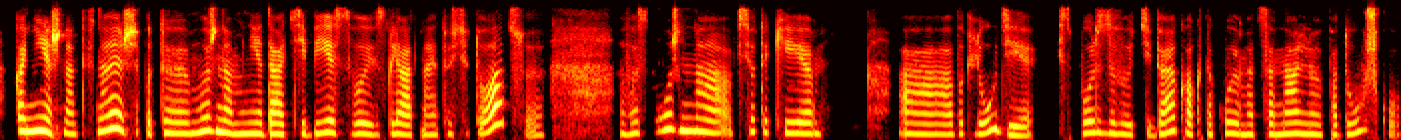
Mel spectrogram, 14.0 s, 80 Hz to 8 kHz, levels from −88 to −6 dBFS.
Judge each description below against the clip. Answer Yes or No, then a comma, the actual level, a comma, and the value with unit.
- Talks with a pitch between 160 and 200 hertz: No, high, 225 Hz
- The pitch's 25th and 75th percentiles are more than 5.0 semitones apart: No, average, 2.7 semitones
